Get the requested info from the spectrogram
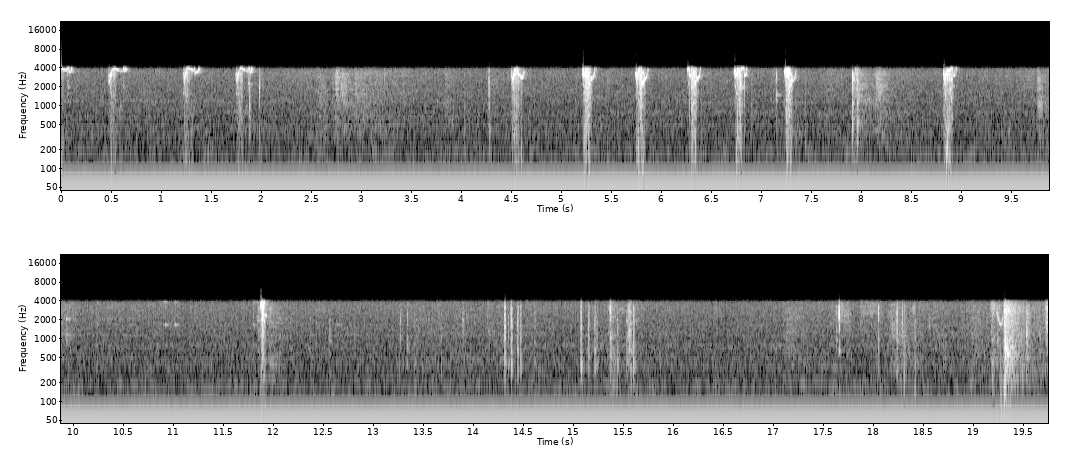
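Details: Degu, a male named Tim, calling after mating: sharp clicking chirps in irregular bursts, some paired closely, spread across the recording over a quiet background.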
